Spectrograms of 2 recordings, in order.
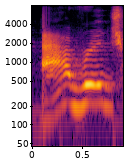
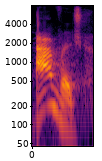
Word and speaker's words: average: I was looking at just average hotels. Average, promedio, uno cualquiera. Que no se pronuncia average, sino average.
